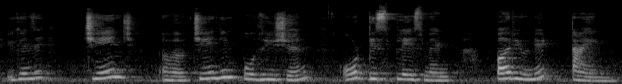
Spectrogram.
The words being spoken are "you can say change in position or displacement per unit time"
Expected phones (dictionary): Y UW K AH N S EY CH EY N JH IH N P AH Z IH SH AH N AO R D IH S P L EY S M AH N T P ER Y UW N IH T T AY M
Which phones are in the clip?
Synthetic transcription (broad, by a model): Y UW K AH N S EY CH EY N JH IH N P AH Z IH SH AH N AO R D IH S P L EY S M AH N T P ER Y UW N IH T T AY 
